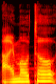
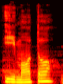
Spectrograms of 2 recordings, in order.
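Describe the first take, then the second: First: The first vowel is not a pure 'ee' sound. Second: The first vowel is a pure 'ee' sound. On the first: The speaker calls it wrong. "not imoto" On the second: The speaker calls it right. "The I there is imoto"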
